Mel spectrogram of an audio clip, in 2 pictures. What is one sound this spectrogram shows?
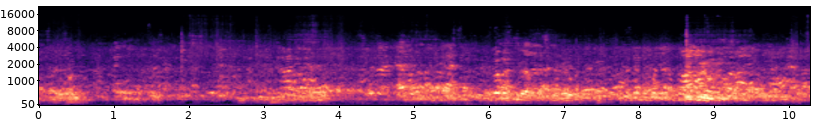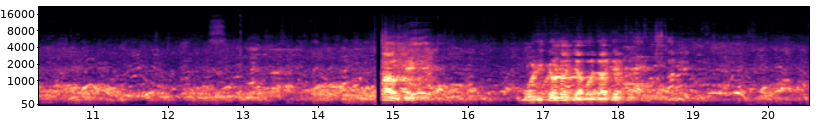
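A crowd of men and women chatter and murmur close by.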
